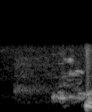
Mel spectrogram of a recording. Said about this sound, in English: That's a dog.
